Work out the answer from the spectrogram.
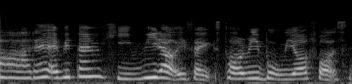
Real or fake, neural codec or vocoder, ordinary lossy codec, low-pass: real; none; none; none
